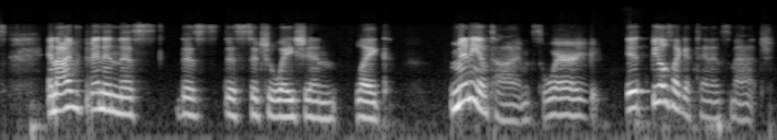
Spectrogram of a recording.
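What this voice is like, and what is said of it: Emotional, choked-up voice. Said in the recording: “getting emotional, you can hear it in my voice.”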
